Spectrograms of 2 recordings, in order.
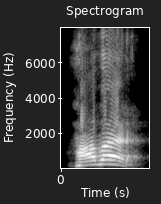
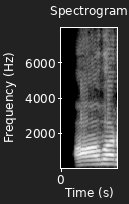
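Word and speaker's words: hour: इसको हवर समझ में आ रही बात? आवर पढ़ेंगे। क्या पढ़ेंगे? आवर। तो यहां पर हिंदी वर्ड से आपको कैच करना है। आवर। तो यानी आ का उच्चारण निकल रहा है।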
